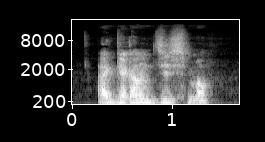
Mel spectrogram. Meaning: enlargement
- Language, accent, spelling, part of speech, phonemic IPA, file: French, Canada, agrandissement, noun, /a.ɡʁɑ̃.dis.mɑ̃/, LL-Q150 (fra)-agrandissement.wav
